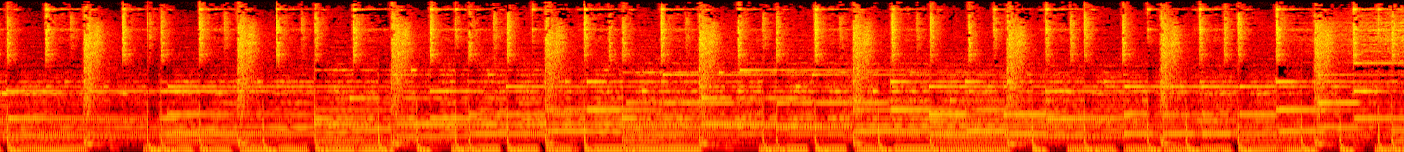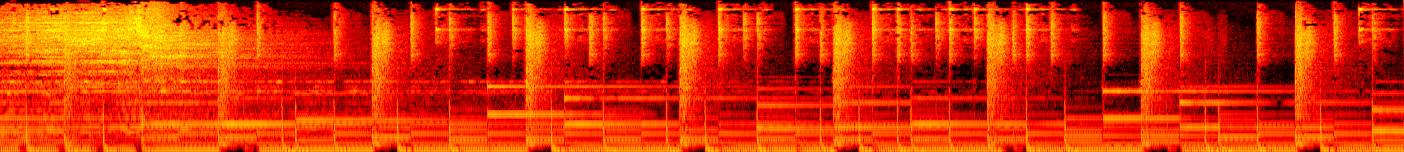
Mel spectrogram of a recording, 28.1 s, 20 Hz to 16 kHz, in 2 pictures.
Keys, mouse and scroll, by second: 1.1 alt+click, 3.0 shift+right click, 6.7 scroll up 1, 6.9 scroll down 1, 7.2 alt+middle click, 8.3 scroll up 1, 9.4 double click, 12.2 click, 12.3 alt+middle click, 12.3 alt+scroll up 1, 12.4 alt+middle click, 13.3 scroll down 1, 13.3 alt+middle click, 16.0 alt+middle click, 17.4 alt+middle click, 18.0-18.8 scroll down 1, 20.3 alt+middle click, 20.7 alt+middle click, 21.4 alt+click, 22.0 scroll down 1, 23.3 alt+click, 24.2 alt+scroll down 1, 25.2 alt+middle click, 27.5 alt+click.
